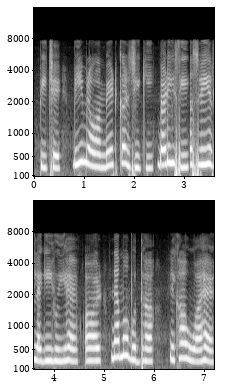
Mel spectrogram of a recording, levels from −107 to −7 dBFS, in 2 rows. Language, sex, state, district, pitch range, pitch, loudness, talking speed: Hindi, female, Bihar, Jahanabad, 260-330 Hz, 275 Hz, -12 LUFS, 150 wpm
